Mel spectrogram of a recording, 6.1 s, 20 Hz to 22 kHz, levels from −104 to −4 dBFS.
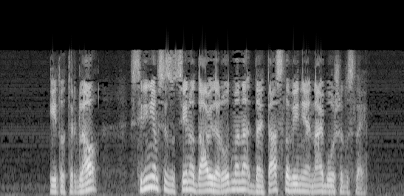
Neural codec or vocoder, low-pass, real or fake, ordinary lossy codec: none; 10.8 kHz; real; AAC, 24 kbps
